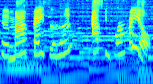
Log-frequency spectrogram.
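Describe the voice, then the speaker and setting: A feisty older cowgirl of the Old West, acted by a woman in radio-western style. The voice is extremely high and piercingly bright, with folksy phrasing, over music. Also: expressive, unhurried, lo-fi sound, full character voice. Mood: anxious. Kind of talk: old-time western radio drama acting.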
